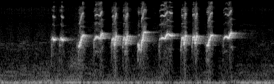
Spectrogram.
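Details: Sooty-headed bulbul singing, a recording meant as a lure for training birds; after a short pause comes a quick burst of about ten sharp, rising chirps, clear and close.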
